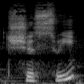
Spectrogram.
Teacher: Il est, or elle est, he or she is. And even though there's an S at the end, you don't really pronounce the consonant at the end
